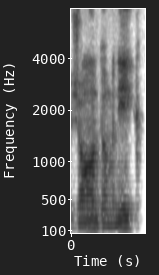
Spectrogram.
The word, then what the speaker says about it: Jean Dominique: Today's guest is Mr. Jean Dominique Andreu.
